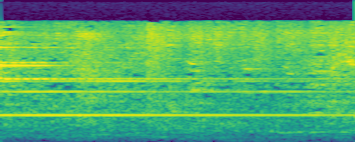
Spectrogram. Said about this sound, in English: You hear that? Om, Om. People ring the bell when they enter the temple because it gives them peace. They leave their hypertensions, they leave their trivial concerns at the door so they can enjoy the eternal atmosphere of the temple.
